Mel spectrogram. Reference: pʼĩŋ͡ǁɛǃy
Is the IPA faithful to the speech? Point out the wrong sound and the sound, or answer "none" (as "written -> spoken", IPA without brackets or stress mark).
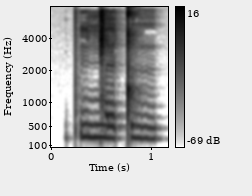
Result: y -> ɨ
